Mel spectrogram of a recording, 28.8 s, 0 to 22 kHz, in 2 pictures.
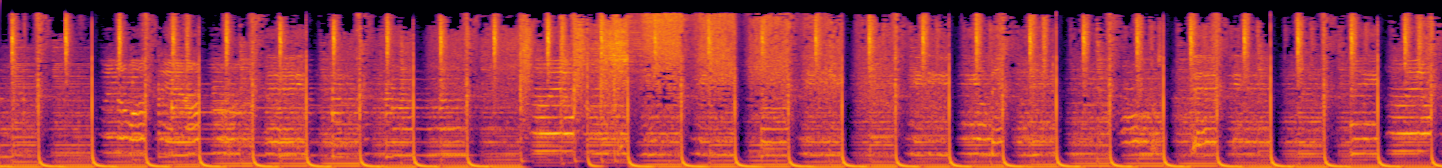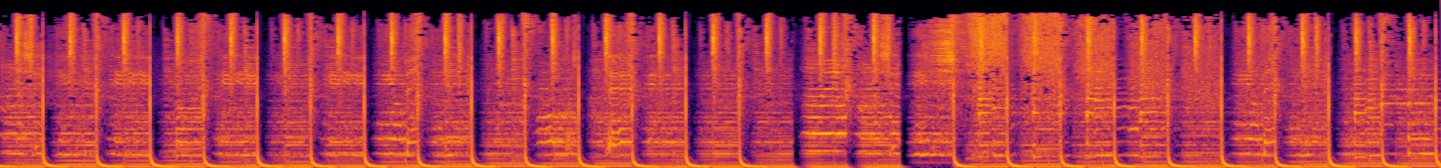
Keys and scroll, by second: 10.6 f, 26.7 shift+Page_Up.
